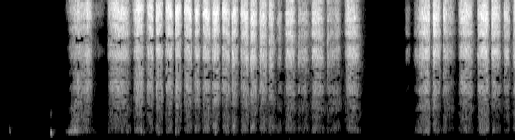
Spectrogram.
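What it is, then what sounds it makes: Pencil shading on drawing paper. A wooden HB pencil, held at a low angle, shades the hair area of a pencil portrait on flat drawing paper in quick strokes. The graphite makes bright, hissy scratching and rubbing sounds in a fast, uneven run, then pauses briefly before another burst of strokes.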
